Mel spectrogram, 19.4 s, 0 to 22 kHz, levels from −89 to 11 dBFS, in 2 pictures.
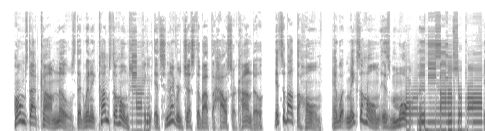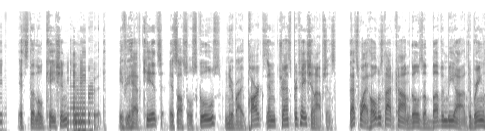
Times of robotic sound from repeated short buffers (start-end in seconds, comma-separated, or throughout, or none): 2.61-3.00, 8.12-9.93, 11.04-11.58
